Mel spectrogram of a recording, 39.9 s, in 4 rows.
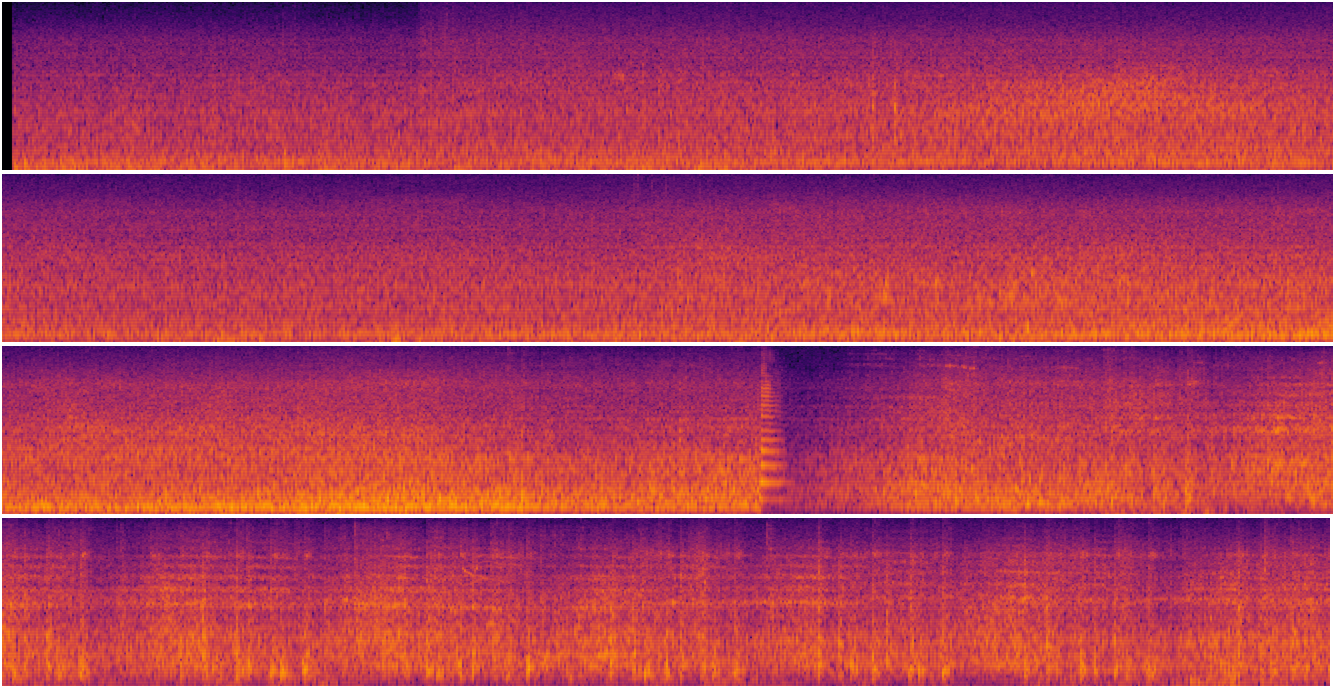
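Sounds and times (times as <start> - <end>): electric locomotive hum: 0.1 - 39.9
train wheels clacking over rail joints: 6.0 - 6.9, 26.7 - 39.9.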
